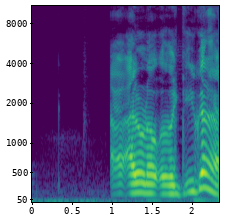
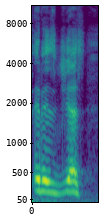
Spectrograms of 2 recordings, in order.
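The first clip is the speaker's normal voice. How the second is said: ordinary delivery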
